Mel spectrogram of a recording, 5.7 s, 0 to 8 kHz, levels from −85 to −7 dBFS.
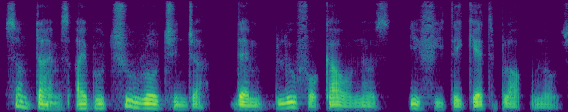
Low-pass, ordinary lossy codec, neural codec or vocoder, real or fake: none; none; codec, 16 kHz, 0.4 kbps, LongCat-Audio-Codec; fake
